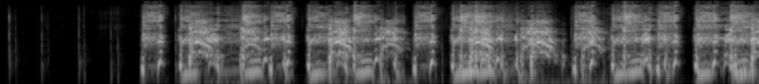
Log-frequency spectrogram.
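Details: Repeated loud, harsh adult coughing in close bursts after a few faint clicks.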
